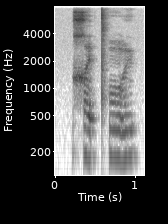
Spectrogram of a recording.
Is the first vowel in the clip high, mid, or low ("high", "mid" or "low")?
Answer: mid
